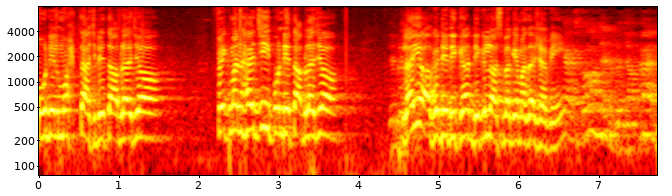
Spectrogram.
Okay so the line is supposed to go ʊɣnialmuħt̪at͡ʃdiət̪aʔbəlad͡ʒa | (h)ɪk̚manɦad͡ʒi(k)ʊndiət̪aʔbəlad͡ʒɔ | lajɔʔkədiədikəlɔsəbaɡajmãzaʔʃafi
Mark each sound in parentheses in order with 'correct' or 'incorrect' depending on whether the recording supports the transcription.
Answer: incorrect: f, incorrect: p

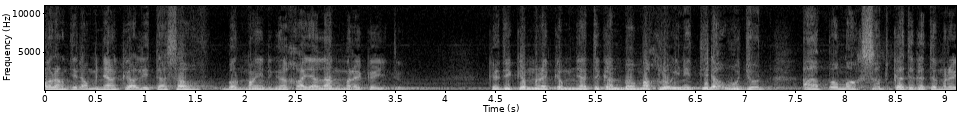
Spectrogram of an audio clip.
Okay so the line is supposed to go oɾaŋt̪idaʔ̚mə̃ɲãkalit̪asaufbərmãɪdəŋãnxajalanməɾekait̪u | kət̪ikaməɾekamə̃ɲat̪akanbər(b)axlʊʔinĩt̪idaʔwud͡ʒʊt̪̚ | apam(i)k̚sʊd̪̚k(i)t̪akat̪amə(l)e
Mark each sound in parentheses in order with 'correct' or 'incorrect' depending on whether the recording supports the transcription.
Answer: incorrect: m, incorrect: a, incorrect: a, incorrect: ɾ

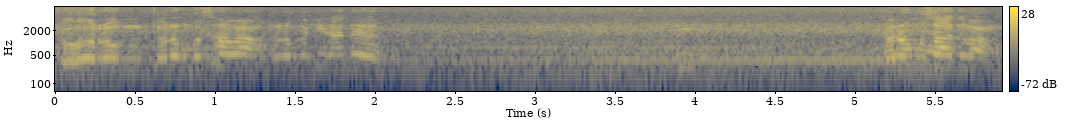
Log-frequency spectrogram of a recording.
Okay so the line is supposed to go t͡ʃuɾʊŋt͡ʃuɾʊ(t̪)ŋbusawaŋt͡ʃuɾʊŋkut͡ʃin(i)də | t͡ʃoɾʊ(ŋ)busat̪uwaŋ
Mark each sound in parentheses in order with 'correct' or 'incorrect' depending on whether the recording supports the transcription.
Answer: incorrect: none, incorrect: a, correct

